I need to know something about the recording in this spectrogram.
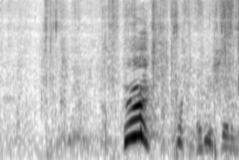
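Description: Faint footsteps of several people on a dirt trail, then about a second in a short vocal sound, a brief 'ah' that rises and falls in pitch, the loudest sound.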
